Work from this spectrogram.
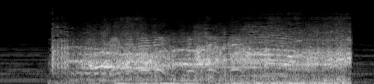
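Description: Car brakes screech loudly for about three seconds, a wavering squeal that starts and cuts off abruptly.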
